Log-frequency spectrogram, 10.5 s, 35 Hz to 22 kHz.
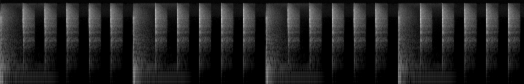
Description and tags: A drum pattern in 6/8 time. This is my second pack.
06, 06-08, 08, 6-8, 8, drum, full, kit, pattern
